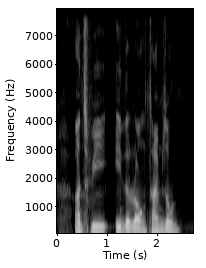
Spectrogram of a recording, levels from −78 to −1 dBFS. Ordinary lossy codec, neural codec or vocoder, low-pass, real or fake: none; none; none; real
